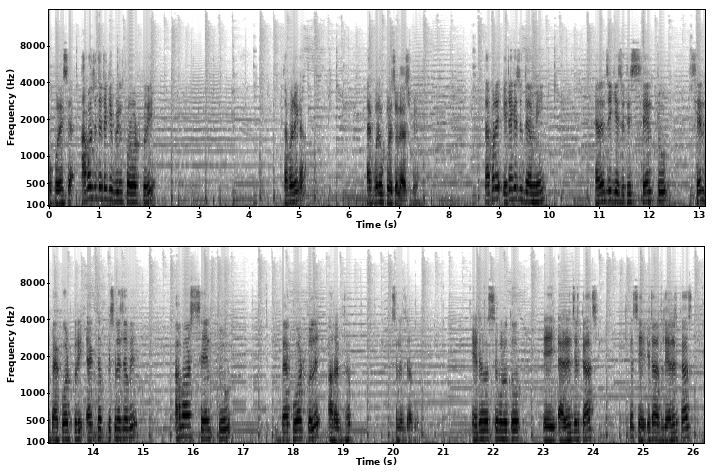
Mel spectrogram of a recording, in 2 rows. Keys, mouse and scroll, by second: 0.8 right click, 4.3 click, 9.3 right click, 11.1 click, 13.6 click, 15.3 right click, 16.7 click, 21.4-25.2 drag.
